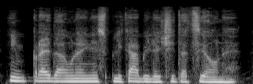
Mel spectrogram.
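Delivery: ordinary delivery, nothing marked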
